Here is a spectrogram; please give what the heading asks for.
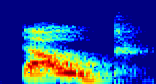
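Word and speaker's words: doubt: ডি ও ইউ টি ডাউট অর্থাৎ sorry D ও you sorry এখানে বি টি ডাউট ডি ও ইউ বি টি ডাউট এখানে be silent অর্থাৎ বি এখানে আমরা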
